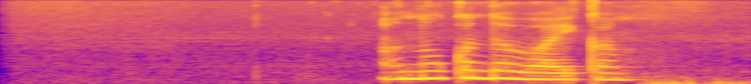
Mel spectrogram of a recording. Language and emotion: Russian, neutral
